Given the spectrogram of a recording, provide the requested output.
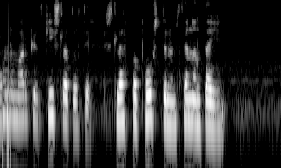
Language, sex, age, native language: Icelandic, female, 50-59, Icelandic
